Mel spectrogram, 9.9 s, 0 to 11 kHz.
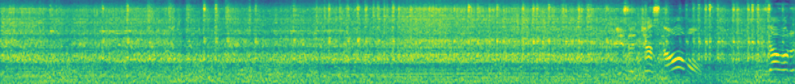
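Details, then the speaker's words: Yamaha IT490 two-stroke cafe racer project getting really hot; the owner says it is detonating very early, though it runs nicely stone cold. A loud, busy note with a rattly knock under the exhaust at light throttle: detonation knock when hot. "it's getting really hot it's starting to detonate and it's starting to detonate very early"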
